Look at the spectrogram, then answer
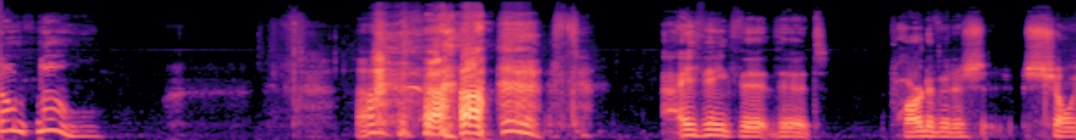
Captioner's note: laugh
